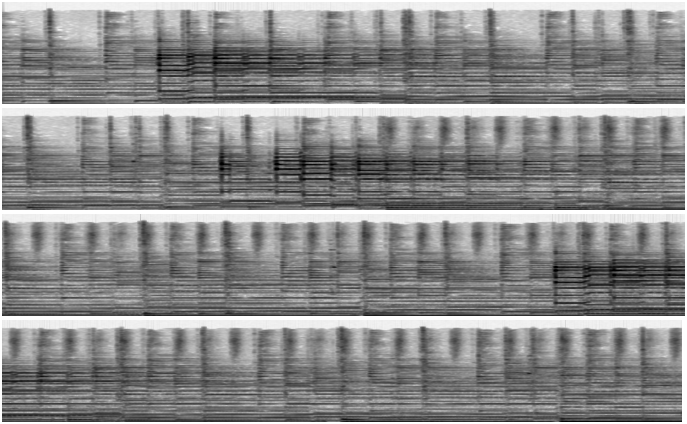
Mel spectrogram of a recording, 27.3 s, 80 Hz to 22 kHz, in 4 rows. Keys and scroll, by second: 1.0-1.4 typing, 3.0-3.9 Delete, 7.6 ctrl+h, 11.0-14.1 typing, 23.6-24.5 typing.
